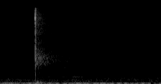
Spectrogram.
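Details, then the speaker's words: Single sharp mechanical click in a quiet room as the EasyTouch GC glucose/cholesterol monitor's lancing pen, set to depth 4 for thicker skin, is pulled back at the end to cock the lancet before a finger prick. "Then all you're going to do is to engage the lancet pen, you're just going to pull back at the end,"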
